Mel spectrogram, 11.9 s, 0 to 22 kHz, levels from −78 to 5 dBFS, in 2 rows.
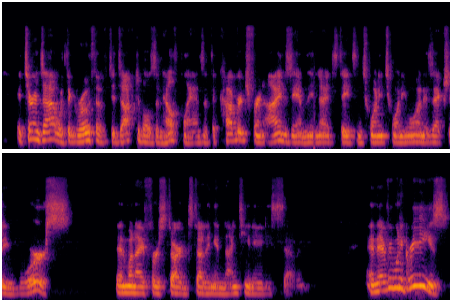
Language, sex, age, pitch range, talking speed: English, male, 50-69, 135-170 Hz, 190 wpm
